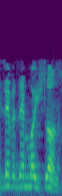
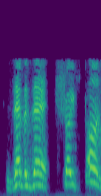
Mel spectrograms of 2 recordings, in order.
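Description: First: Ze v'ze moishlon said slowly as the wording the text does not use; contrasting wrong wording. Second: Ze v'ze shoifton said slowly, each word weighed, stress on ze; stressing the exact wording. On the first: Teacher showing the wording the Gemara avoids, slow contrast. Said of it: "It doesn't say". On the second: Teacher stressing the Gemara's word shoifton to his class, slow and deliberate. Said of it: "is emphasizing on the word". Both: Shown as a demonstration.

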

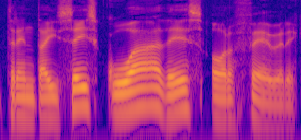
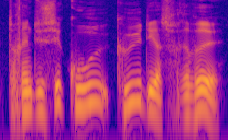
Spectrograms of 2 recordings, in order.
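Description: First: Quai des Orfebres read as "kwa des or-FE-bres"; Spanish-style reading. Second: Higher, rough stab at a French accent; attempted French accent. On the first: Reading a film title, Quai des Orfebres in plain Spanish sounds. Reads French title as written. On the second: Retrying the film title, in an improvised French accent. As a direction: say the title in makeshift French, swallowing the endings. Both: Shown as a demonstration.

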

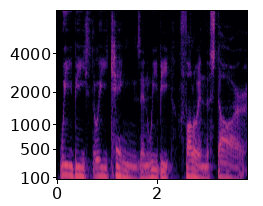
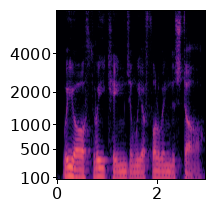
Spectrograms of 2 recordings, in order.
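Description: First: Put-on slow, drawn-out pirate accent. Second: Said in the usual way. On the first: A narrator's reading. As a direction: declaim it like a play-acting pirate, slowly. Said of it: "in his best pirate accent". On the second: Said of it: "try it in your own voice".

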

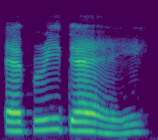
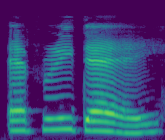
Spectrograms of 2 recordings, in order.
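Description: The two takes are said the same way.

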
